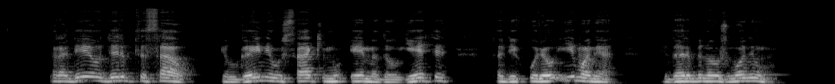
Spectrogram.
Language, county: Lithuanian, Šiauliai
